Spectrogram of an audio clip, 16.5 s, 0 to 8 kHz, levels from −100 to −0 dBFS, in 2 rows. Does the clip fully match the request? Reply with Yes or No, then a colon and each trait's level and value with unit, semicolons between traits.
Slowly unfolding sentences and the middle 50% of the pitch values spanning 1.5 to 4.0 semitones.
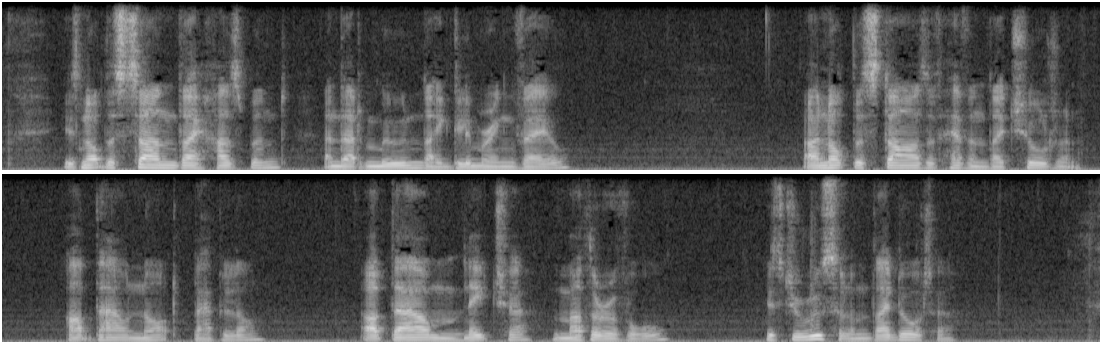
Yes: slow, 125 wpm; average, 3.2 semitones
